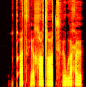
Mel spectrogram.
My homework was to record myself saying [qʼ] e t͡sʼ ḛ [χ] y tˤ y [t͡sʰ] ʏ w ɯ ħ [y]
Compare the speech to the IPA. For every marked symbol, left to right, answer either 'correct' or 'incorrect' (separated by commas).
correct, correct, correct, incorrect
